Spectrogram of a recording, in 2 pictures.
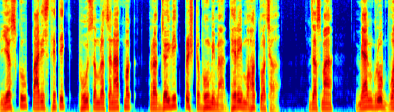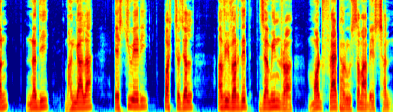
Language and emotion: Nepali, neutral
